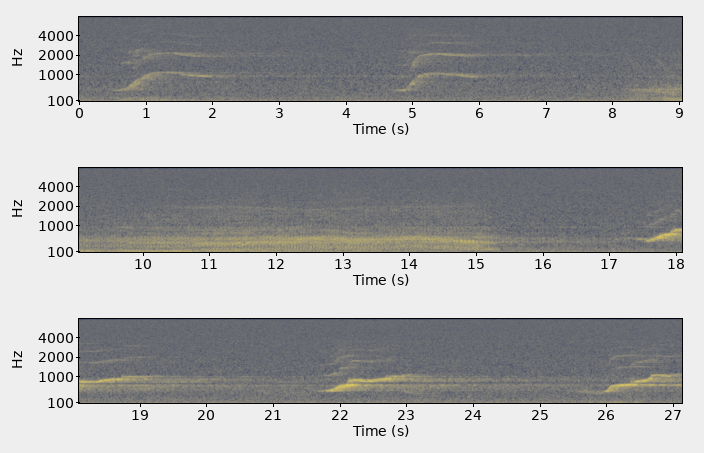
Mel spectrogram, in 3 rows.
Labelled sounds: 0.7	2.0	humpback whale, 0.80 to 4.4 kHz
5.0	6.0	humpback whale, 0.80 to 3.3 kHz
17.6	19.3	humpback whale, 0.80 to 3.1 kHz
21.7	23.2	humpback whale, 0.80 to 2.2 kHz
26.1	27.1	humpback whale, 0.80 to 2.2 kHz

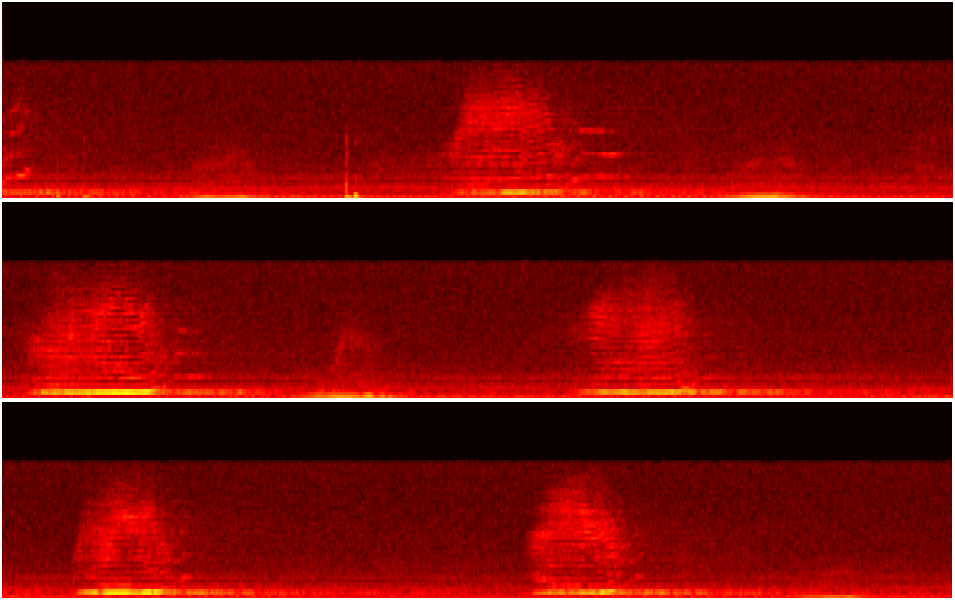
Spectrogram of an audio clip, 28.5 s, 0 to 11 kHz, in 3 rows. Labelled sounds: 2.0	2.3	humpback whale, 1.9 to 2.0 kHz
4.4	6.2	humpback whale, 1.1 to 5.6 kHz
9.9	11.5	humpback whale, 1.1 to 6.4 kHz
15.2	16.2	humpback whale, 1.6 to 4.7 kHz
20.0	21.3	humpback whale, 1.1 to 5.0 kHz
24.3	25.2	humpback whale, 1.0 to 3.7 kHz

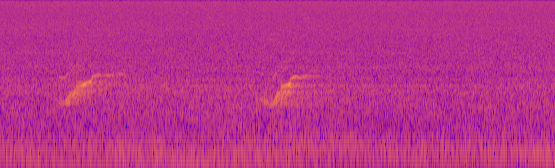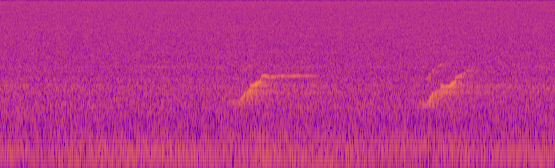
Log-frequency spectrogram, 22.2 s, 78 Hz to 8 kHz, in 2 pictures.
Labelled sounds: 1.5	2.3	humpback whale, 0.80 to 1.1 kHz
5.6	6.2	humpback whale, 0.80 to 1.0 kHz
16.1	17.1	humpback whale, 0.80 to 1.1 kHz
20.0	20.6	humpback whale, 0.80 to 1.2 kHz

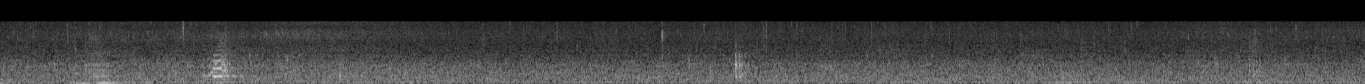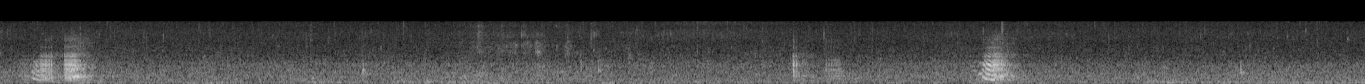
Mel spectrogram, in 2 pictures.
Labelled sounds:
23.4	23.7	croaking sound likely from a nearby submerged object, 0.78 to 1.1 kHz

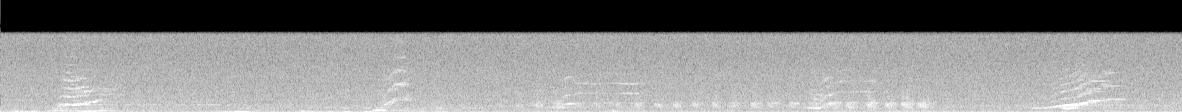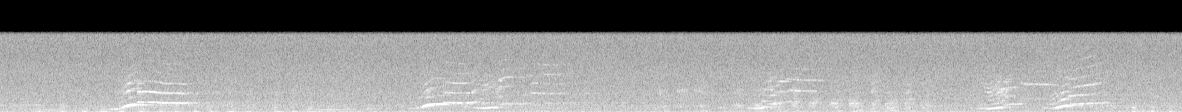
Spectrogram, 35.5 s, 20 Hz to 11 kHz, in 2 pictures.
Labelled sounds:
0.8	1.7	humpback whale, 0.80 to 3.3 kHz
5.8	6.2	humpback whale, 0.80 to 3.0 kHz
8.4	9.6	humpback whale, 0.80 to 2.9 kHz
12.4	13.1	humpback whale, 0.80 to 2.1 kHz
15.8	16.9	humpback whale, 0.80 to 4.1 kHz
19.5	20.6	humpback whale, 0.80 to 3.2 kHz
24.1	26.1	humpback whale, 0.80 to 3.9 kHz
29.2	30.1	humpback whale, 0.80 to 3.4 kHz
32.5	34.4	humpback whale, 0.80 to 3.6 kHz

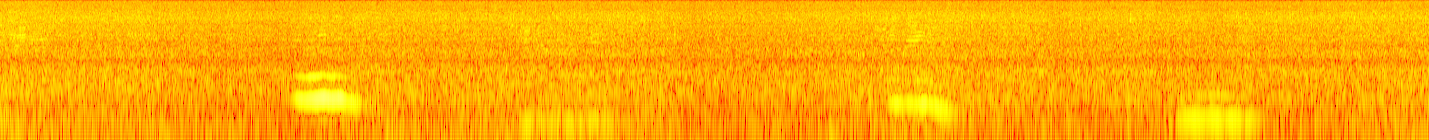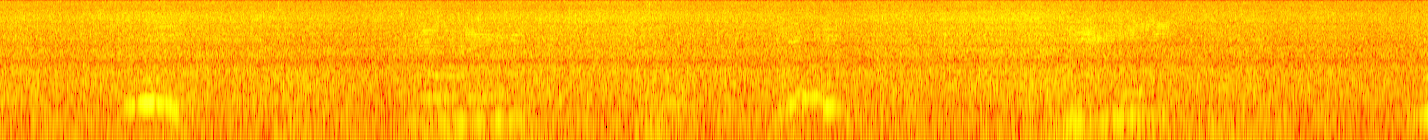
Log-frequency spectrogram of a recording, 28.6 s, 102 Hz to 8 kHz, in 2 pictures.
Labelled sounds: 2.9	3.4	humpback whale, 0.78 to 0.84 kHz
18.9	19.2	humpback whale, 2.7 to 2.8 kHz
25.1	25.3	humpback whale, 2.2 to 2.4 kHz

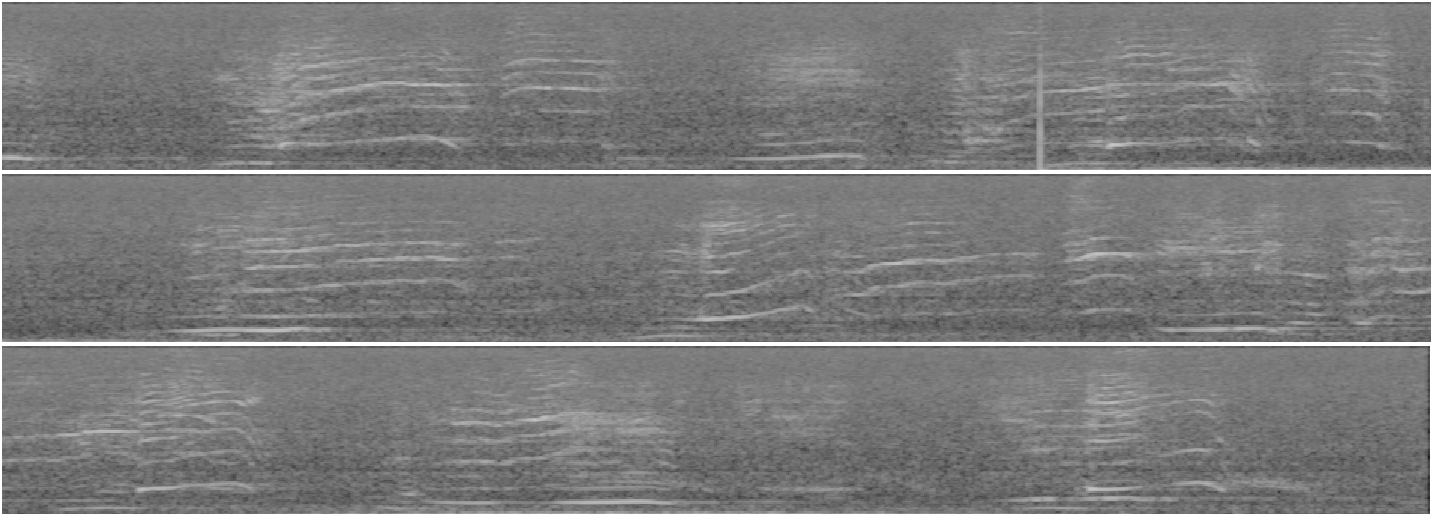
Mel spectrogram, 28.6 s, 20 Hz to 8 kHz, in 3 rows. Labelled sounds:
0.6	4.1	humpback whale, 0.96 to 4.4 kHz
5.5	5.9	humpback whale, 1.8 to 2.3 kHz
6.7	8.3	humpback whale, 0.96 to 4.6 kHz
8.8	9.3	humpback whale, 2.4 to 3.2 kHz
11.1	13.2	humpback whale, 0.90 to 3.4 kHz
13.9	18.4	humpback whale, 0.80 to 3.4 kHz
18.8	20.8	humpback whale, 0.86 to 3.5 kHz
22.0	23.5	humpback whale, 0.90 to 2.7 kHz
25.9	27.2	humpback whale, 0.99 to 4.9 kHz

